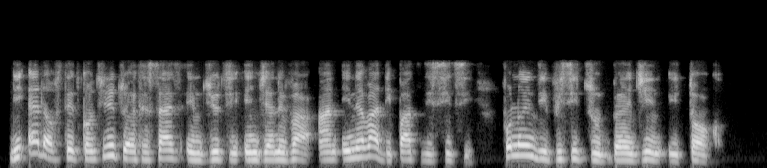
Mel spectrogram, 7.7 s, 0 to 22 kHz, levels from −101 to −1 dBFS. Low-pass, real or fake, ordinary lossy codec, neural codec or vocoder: 5.4 kHz; real; Opus, 24 kbps; none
